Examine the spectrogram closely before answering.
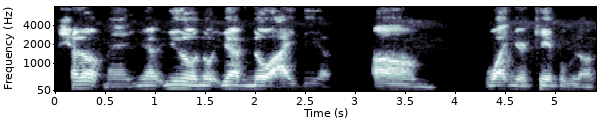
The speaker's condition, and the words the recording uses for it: Cleft palate. You know, I was born with cleft palate, like a speech impediment, and that still didn't hold me back from, you know what I mean, doing it.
